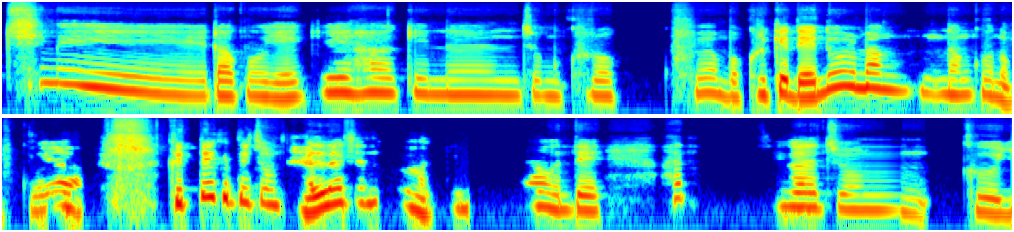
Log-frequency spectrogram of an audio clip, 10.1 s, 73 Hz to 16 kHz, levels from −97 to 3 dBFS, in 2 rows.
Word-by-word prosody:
취미라고 220 - -1
얘기하기는 195 +1 -2
좀 185 -1 -7
그렇고요. 190 +3 -8
뭐 170 -2 -6
그렇게 195 +3 +3
내놓을 230 +11 +5
만한 225 -7 0
건 190 -4 -4
없고요. 185 +8 -6 0.6
그때그때 330 +4 +4
좀 270 -1 0
달라지는 265 +8 +6
것 225 - -2
같긴 200 +4 -2
해요. 235 +2 -5
근데 195 -1 +1 0.3
한 345 - -5 0.4
제가 225 -1 +3
좀 195 -6 -6
그 170 -3 -3
200 Hz, 285 characters per minute, -21 LUFS, 185-235 Hz, 0.6 s, 달라지는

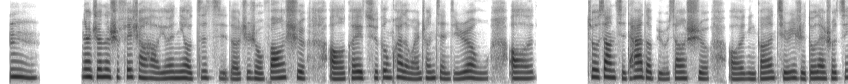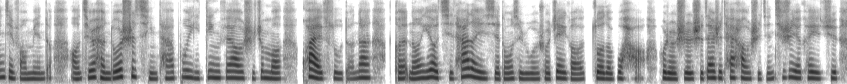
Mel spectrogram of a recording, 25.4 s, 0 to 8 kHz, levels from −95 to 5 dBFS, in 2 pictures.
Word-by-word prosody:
嗯， 255 -4 +2 0.6
那 275 -1 +5
真 270 +1 +4
的 270 -1 +4
是 255 - 0
非 265 +2 +1
常 245 -3 +1
好。 215 -2 -1
因 210 +1 -1
为 225 0 +2
你 225 0 +3
有 220 -2 +4
自 235 +3 -4
己 220 -3 -7
的 195 -1 -2
这 225 +2 -5
种 210 -2 0
方 225 +3 +4
式， 230 -3 0 0.4
呃 200 -1 +3
可 225 +2 0
以 225 - +6
去 225 +1 -4
更 240 +1 +1
快 250 +1 +1
地 220 - +1
完 195 0 -2
成 225 0 0
剪 210 -4 -3
辑 200 -1 -7
任 220 0 +1
务。 205 +2 -8 0.3
嗯 215 0 +1 0.8
就 265 -2 +3
像 255 0 +6
其 240 -3 -3
他 250 +5 +4
的， 235 -3 +2
比 205 -1 -6
如 195 0 -4
像 220 +2 +1
是 205 -3 -1 0.3
呃 195 0 -1
你 195 -1 -2
刚 205 +1 0
刚 225 +1 +1
其 220 - -2
实 210 - +3
一 230 - +2
直 210 -2 -1
都 215 0 +1
在 220 -1 +3
说 215 0 0
经 250 +4 -3
济 240 -3 0
方 200 -1 -4
面 200 0 -3
的， - - -12 0.3
呃 200 -1 -1
其 240 +3 -2
实 250 - +6
很 225 -5 +1
多 235 +5 +5
事 285 +1 -1
情 230 -6 -5
它 215 0 -4
不 255 +2 -5
一 230 -3 -2
定 235 +2 -2
非 235 0 -4
要 230 -1 +2
是 210 -1 -8
这 235 - -5
么 210 -2 0 0.3
快 250 -6 +6
速 210 -1 -5
的， 200 - -11
那 235 +2 +1 0.3
可 215 0 0
能 210 +1 +1
也 230 +1 +2
有 250 -2 +6
其 225 -2 -5
他 275 +7 +3
的 275 -3 +4
一 220 -2 +2
些 210 -1 -3
东 200 +1 -2
西， 215 0 -6
如 195 0 -2
果 200 0 -2
说 205 -1 -4
这 215 0 +1
个 195 -1 -3
做 220 -2 +2
得 200 -1 -1
不 215 +2 -2
好， - - -8 0.2
或 220 - +1
者 200 -1 +3
是 205 +1 0
实 205 0 0
在 235 +2 +3
是 225 -1 0
太 235 +2 -2
耗 225 -3 -1
时 200 -1 -6
间， 200 +1 -7
其 240 - -8
实 255 +1 -2
也 230 -2 +2
可 225 - -4
以 215 -1 +2
去 215 +1 -4
220 Hz, 270 characters per minute, -20 LUFS, 205-235 Hz, 0.8 s, 以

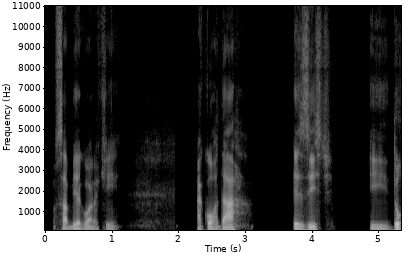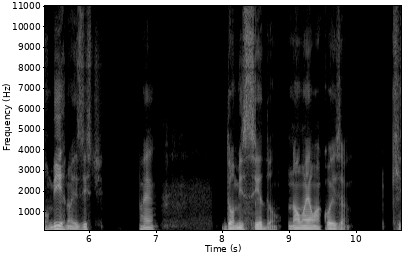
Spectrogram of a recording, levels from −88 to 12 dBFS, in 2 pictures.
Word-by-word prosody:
saber 85 +2 0
agora 80 -1 -3
que - - -9 1.2
acordar - - +2 0.6
existe 100 +6 +1 0.5
e 85 -3 -3
dormir 135 - +4
não 95 -2 -3
existe, 90 +9 -5 0.5
né, 110 0 -3 1.0
dormir 100 +1 +2
cedo 90 -3 -1
não 100 +2 +2
é 100 - +5
uma 95 -3 +1
coisa 85 -2 -1 0.7
que - - -10
95 Hz, 95 wpm, -25 LUFS, 85-105 Hz, 1.2 s, é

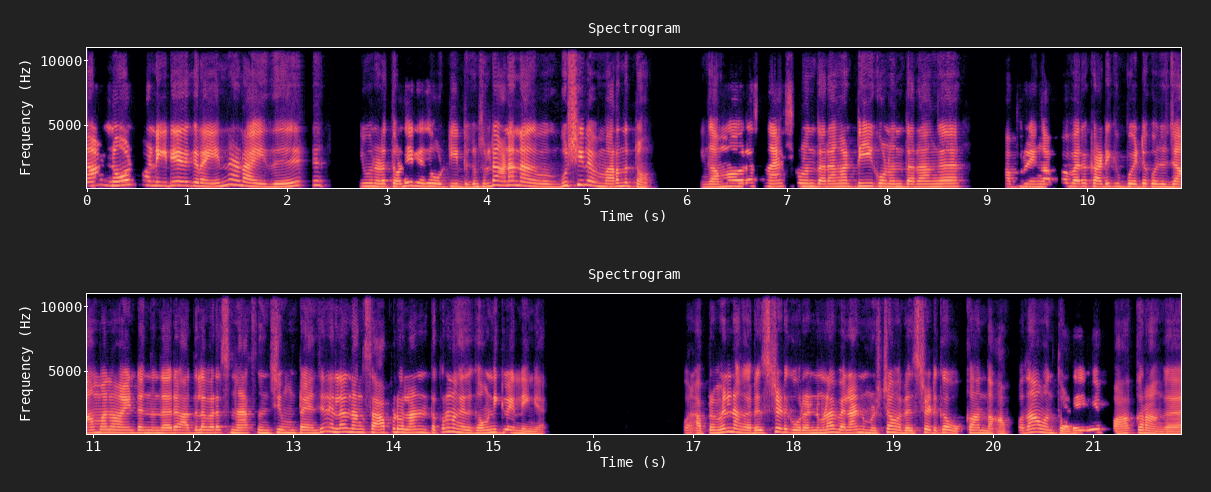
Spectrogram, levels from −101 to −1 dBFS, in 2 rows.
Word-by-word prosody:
நான் 315 +4 +3
நோட் 360 +4 +2
பண்ணிக்கிட்டே 305 -2 +4
இருக்கிறேன். 275 -5 +3
என்னடா 325 0 +1 0.2
இது? 220 +1 -2 0.8
இவனோட 240 -2 0
தொடையில 265 +3 +1
ஏதோ 245 - 0
ஒட்டிக்கிட்டு 225 0 -3
இருக்குன்னு 225 +2 -3
சொல்லிட்டு. 335 +8 +2
ஆனா 335 - +5
நான் 275 -4 +4 0.3
குஷியில 335 +4 +3 0.2
மறந்துட்டோம். 235 -6 -1 0.5
எங்க 210 - -1
அம்மாவேரா 240 +3 0
ஸ்நாக்ஸ் 240 +1 0
கொண்டந்து 235 -1 0
தராங்க. 230 +1 +1
டீ 245 - +4
கொண்டந்து 225 -1 -1
தராங்க. 220 +1 -1 0.7
அப்புறம் 220 0 -2
எங்க 210 - -1
அப்பா 265 - -7
வேற 235 0 +3
கடைக்கு 230 +1 +1
போய்ட்ட 230 +1 +1
கொஞ்சம் 215 -2 -1
ஜாமானா 230 +2 +2
வாங்கிட்டு 215 0 +2
வந்தருந்தாரு. 205 +1 +1
அதல 220 +2 0
வேற 225 +1 +1
ஸ்நாக்ஸ் 205 0 -1
எந்தச்சு, 210 +3 -2
முட்டாய் 210 0 0
இந்தச்சு 285 +8 -2
எல்லார 280 0 +2
நாங்க 255 -1 -3
சாப்படோம் 245 +2 +1
வேளான்ட்டு 235 0 0
இருக்கறோம். 285 +6 -1
நாங்க 235 -5 0
இத 200 - -5
கவனிக்கவே 225 +1 0
இல்லைங்க. 165 -4 -2 1.6
அப்புறமேல 220 +9 0
நாங்க 230 -5 0
ரெஸ்ட் 215 +7 0
எடுக்க 255 -6 0
ஒரு 205 - 0
2 205 0 -2
மணி 225 - +2
நேர 255 -1 0
விளையாண்டு 225 +1 +2
முடிச்சுட்டு, 200 +5 -1
அவன் 220 -4 -2
ரெஸ்ட் 195 +5 -1
எடுக்க 225 +2 -2
உட்காந்தான். 185 -1 -2
அப்பதான் 235 +10 -1
அவன் 230 -6 -3
தொடயவே 200 +7 -1 0.2
பார்க்குறாங்க. 190 -3 -1
230 Hz, 185 wpm, -21 LUFS, 210-250 Hz, 1.6 s, ஆனா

